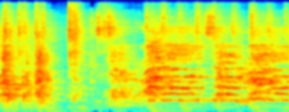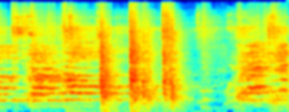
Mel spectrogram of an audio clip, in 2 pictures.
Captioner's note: drinkers bang on tables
